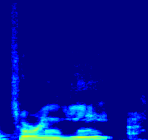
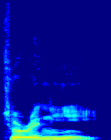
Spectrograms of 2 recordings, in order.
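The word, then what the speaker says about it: Tourigny: and David Ryan bucker wearing number 36 36 for reinbacher uh Miguel turingi that didn't say it right Miguel turini uh number 93 and William Trudeau number 84.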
